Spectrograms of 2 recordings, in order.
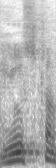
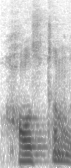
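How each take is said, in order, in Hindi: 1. पहला अक्षर 'hew' जैसा सुनाई देता है। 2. पहला अक्षर 'how' जैसा सुनाई देता है। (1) "ह्यूस्टन होता है वो" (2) "मैं हाउस्टन गलत बोलता हूँ"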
